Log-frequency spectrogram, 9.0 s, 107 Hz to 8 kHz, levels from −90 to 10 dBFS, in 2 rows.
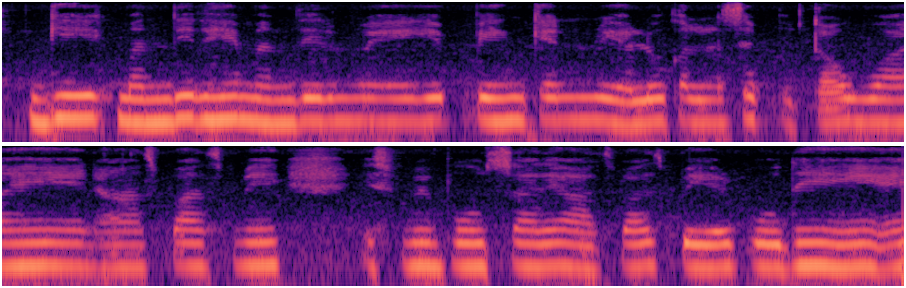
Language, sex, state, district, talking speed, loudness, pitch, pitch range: Hindi, female, Bihar, Darbhanga, 165 wpm, -21 LUFS, 205 Hz, 195-210 Hz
